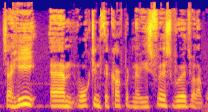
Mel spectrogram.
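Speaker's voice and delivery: ordinary delivery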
